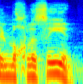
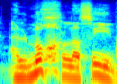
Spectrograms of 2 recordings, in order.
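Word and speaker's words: المخلَصين: مش المخلصين، انطقها صح، المخلصين اللي ربنا خلاه مخلص. هو مش مخلص، هو مخلص.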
